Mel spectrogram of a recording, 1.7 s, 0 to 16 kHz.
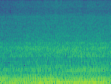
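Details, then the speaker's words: Mercedes R500 V8 that shakes badly at idle: under full throttle it pulls with a smooth, unbroken roar, no bucking or misfire, possibly slightly down on power; normal full-throttle acceleration. "I would say that feels about normal for what this engine is. It might be a little bit down on power, but it's not breaking up or anything."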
